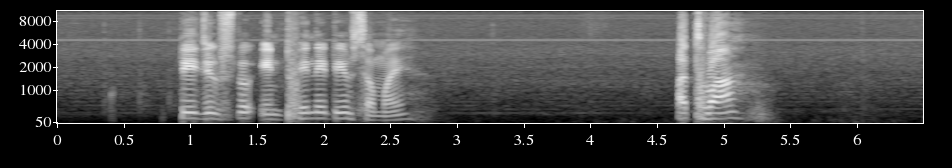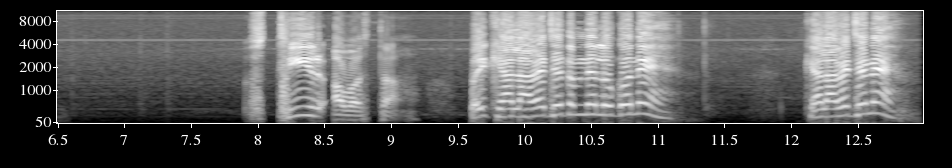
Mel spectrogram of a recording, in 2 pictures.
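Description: A man speaks clearly into a close microphone, in short bursts with pauses.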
